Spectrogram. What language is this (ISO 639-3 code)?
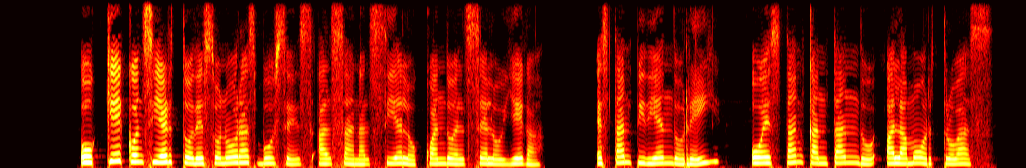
spa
